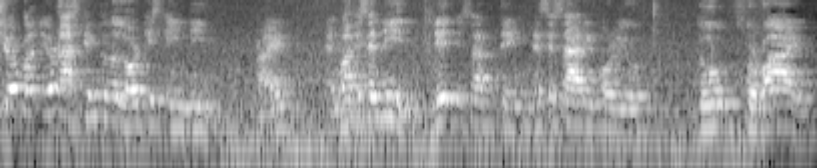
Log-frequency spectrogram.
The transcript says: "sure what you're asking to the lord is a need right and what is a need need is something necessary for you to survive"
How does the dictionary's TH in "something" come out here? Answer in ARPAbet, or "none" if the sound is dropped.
T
